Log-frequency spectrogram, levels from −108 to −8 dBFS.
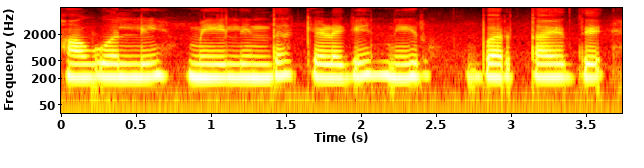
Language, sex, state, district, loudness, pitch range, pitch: Kannada, female, Karnataka, Bidar, -16 LUFS, 215-225 Hz, 215 Hz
